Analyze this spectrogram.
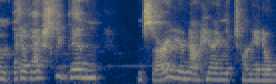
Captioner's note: siren blares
